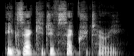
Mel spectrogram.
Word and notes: executive secretary: British English

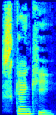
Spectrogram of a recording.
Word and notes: skanky: American English

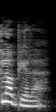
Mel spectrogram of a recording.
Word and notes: globular: British English

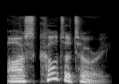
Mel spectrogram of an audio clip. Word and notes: auscultatory: British English

